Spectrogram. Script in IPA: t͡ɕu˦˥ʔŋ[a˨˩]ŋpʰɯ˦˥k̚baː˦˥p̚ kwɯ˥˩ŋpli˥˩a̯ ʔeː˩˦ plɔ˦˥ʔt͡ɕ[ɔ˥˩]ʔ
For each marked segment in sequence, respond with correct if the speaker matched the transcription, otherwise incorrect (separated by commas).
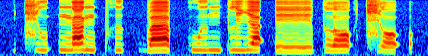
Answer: incorrect, incorrect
